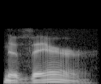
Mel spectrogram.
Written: Nevers

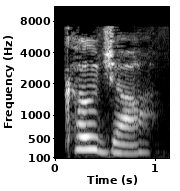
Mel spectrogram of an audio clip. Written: kojah

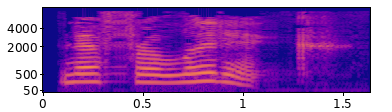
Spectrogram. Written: nephrolytic

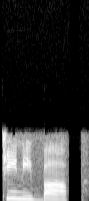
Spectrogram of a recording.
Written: teenybop

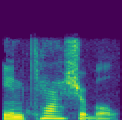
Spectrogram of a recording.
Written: encashable

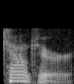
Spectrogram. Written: counter

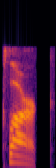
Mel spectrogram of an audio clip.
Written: Clark

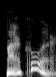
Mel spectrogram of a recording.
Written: parcours

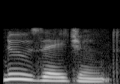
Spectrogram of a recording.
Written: newsagent

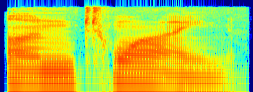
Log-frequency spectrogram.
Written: untwine

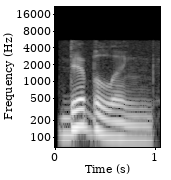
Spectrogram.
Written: dibbling

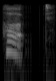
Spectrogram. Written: hooked

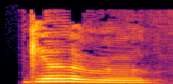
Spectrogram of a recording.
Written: gillaroo

